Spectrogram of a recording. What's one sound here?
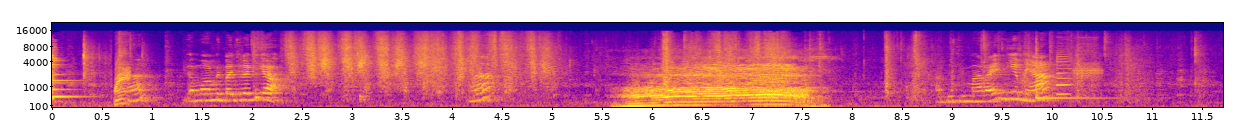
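A woman scrubs a wet cloth on rough ground.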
